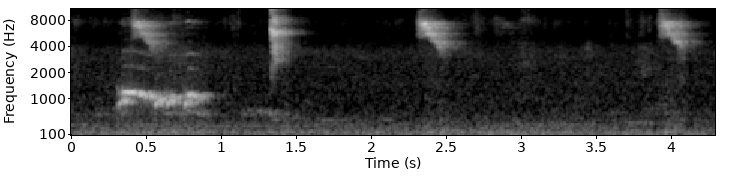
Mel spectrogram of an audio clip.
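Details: Local zebra dove singing actively: one short rolling, trilled coo phrase near the start, followed by three sharp high chirps from another bird at roughly one-second intervals.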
